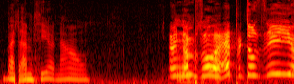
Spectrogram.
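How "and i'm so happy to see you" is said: excited dog voice. Pretend. Repeats the dog voice.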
